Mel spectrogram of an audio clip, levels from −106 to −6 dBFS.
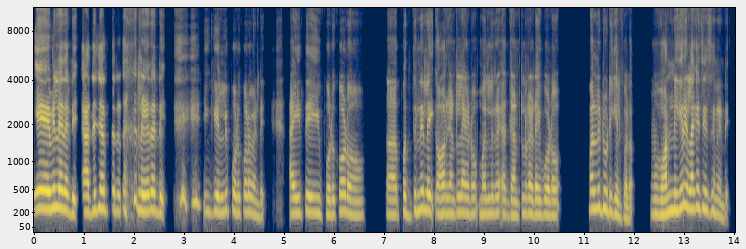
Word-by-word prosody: ఏవీ 245 0 +10
లేదండి. 220 -7 +5 0.2
అదే 205 +2 +2
చెప్తున్నాను. 230 -2 0 0.3
లేదండి. 215 -1 +4 0.9
ఇంకెళ్ళి 205 +1 -2
పడుకోడమే 200 -1 -2
అండి. 155 -1 -9 0.6
అయితే 195 +2 -1 0.2
ఈ - - -3 0.2
పడుకోడం 180 +1 -1 0.7
ఆహ్, 175 0 -1
పొద్దున్నే 210 +4 -2
లె - - +5 0.2
6 190 +1 +1
గంటలకి 190 +2 -3
లెగడం. 190 -1 -2
మళ్ళీ 185 +1 -2
రె 195 - -1 0.3
గంటలో 170 +3 -5
రెడీ 185 -1 +1
అయిపోడం, 170 -1 -2 0.7
మళ్ళీ 240 +1 +2
డ్యూటీకెళ్ళిపోడం. 180 - -2 0.6
1 190 +5 +4
ఇయర్ 270 +3 +3
ఇలాగే 245 +1 +4
చేశానండి. 190 -10 -5
195 Hz, 120 wpm, -22 LUFS, 180-220 Hz, 0.9 s, ఏవీ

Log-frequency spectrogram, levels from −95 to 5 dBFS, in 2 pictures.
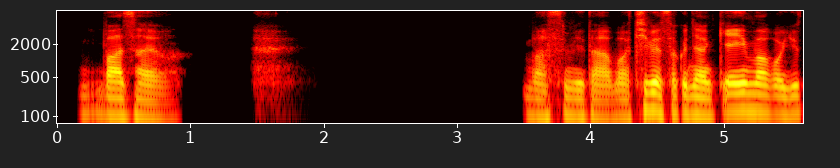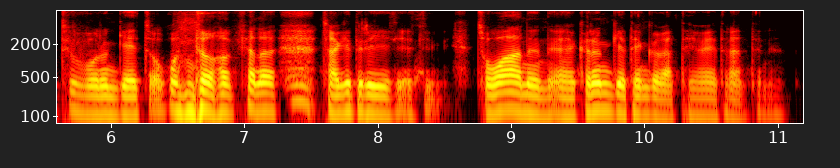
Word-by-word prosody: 맞아요. 100 -7 -3 2.5
맞습니다. 100 -2 -4
뭐 95 +1 -4
집에서 125 +3 +2
그냥 115 -3 0
게임하고 125 -3 +2
유튜브 125 +3 -6
보는 115 -1 0
게 110 0 +2
조금 140 +4 -2
더 125 -3 +5
편한 130 +1 +2 0.3
자기들이 120 -2 +2
이제 - - -9
그 - - -14 0.3
좋아하는 125 -3 +4
예 105 -1 -2
그런 130 +1 +2
게 - - +2
된 115 -2 -3
것 110 - -2
같아요, 105 +2 -6
애들한테는. 110 +3 -11
115 Hz, 285 characters per minute, -24 LUFS, 105-125 Hz, 2.5 s, 더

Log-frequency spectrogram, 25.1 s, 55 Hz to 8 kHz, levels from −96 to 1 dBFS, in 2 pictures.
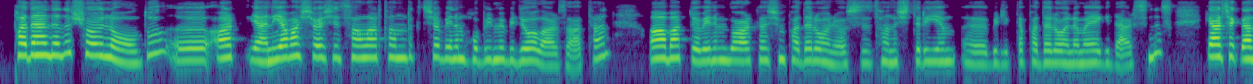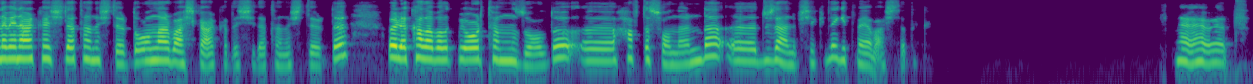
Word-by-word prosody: padel'de 305 0 +7
de 350 - -2
şöyle 300 -5 +2
oldu, 195 +3 -2
ııı, 230 -11 -2
art 265 +2 +4
yani, 225 -2 +2
yavaş 280 +3 +4
yavaş 270 -1 +1
insanlar 265 +1 +1
tanıdıkça 265 0 -4
benim 250 0 -1
hobimi 235 +1 -5
biliyorlar 215 -7 -1
zaten. 245 - -6 0.4
"A, 255 +1 +7
bak.", 260 0 +4
diyor, 215 -2 -1
"Benim 230 +1 -1
bu 225 - 0
arkadaşım 220 +2 -1
padel 225 -1 -3
oynuyor, 190 -5 -4
sizi 195 +1 -6
tanıştırayım, 215 +1 -5
eee, 180 -2 -7
birlikte 190 +1 -9
padel 200 -1 -4
oynamaya 195 0 -2
gidersiniz." 190 - -6 0.3
Gerçekten 280 -3 +6
de 250 - +6
beni 250 0 +6
arkadaşıyla 250 -1 +2
tanıştırdı, 225 -6 -5
onlar 225 +1 +2
başka 195 -6 0
arkadaşıyla 165 0 -7
tanıştırdı. 170 - -4 0.4
Öyle 265 -3 +9
kalabalık 240 -2 +3
bir 240 - -4
ortamımız 230 -4 0
oldu. 175 +12 -1
Iıı, 220 0 -4
hafta 255 -1 -6
sonlarında, 200 +9 -2
ııı, 215 -2 -4
düzenli 215 -6 -2
bir - - -13
şekilde 220 +7 -7
gitmeye 195 -8 -6
başladık. - - -13 2.5
E - - -1
evet. 200 -1 -4
225 Hz, 130 wpm, -22 LUFS, 195-255 Hz, 2.5 s, Öyle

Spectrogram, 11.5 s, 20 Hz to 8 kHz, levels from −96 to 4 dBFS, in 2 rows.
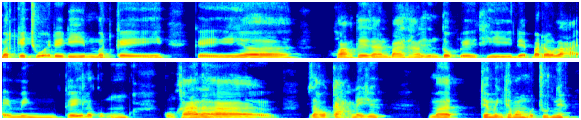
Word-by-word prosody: mất 150 +1 +2
cái 140 -2 +2
chuỗi 140 0 0
đấy 120 0 +3
đi, 125 -1 0
mất 140 +6 -2
cái 115 +8 0 0.3
cái, 140 +5 -1
ơ, 135 -3 +5 0.4
khoảng 100 -1 +1
thời 110 0 +3
gian 125 0 0
3 135 +1 +1
tháng 130 0 -3
liên 135 -2 -4
tục - - +3
đấy 120 +1 -1
thì 115 -5 -3
để - - +2
bắt - - 0
đầu 115 -1 +4
lại 110 -2 0
mình 100 -2 -4
thấy 115 +5 +2
là 140 - 0
cũng 90 +1 -7 0.4
cũng - - -9
khá - - +4
là 105 -3 +4 0.5
rào 115 -3 0
cản 110 -2 -3
đấy 115 - 0
chứ. 165 +3 -1 0.5
Mà 130 -3 +3 0.3
thế 190 - +5
mình 170 -6 +1
thắc 170 - 0
mắc 185 - +3
một - - -4
chút 180 +2 -3
nhá. 195 +1 +2
125 Hz, 215 wpm, -23 LUFS, 110-140 Hz, 0.5 s, ơ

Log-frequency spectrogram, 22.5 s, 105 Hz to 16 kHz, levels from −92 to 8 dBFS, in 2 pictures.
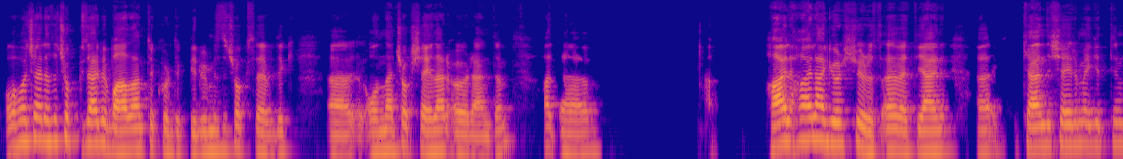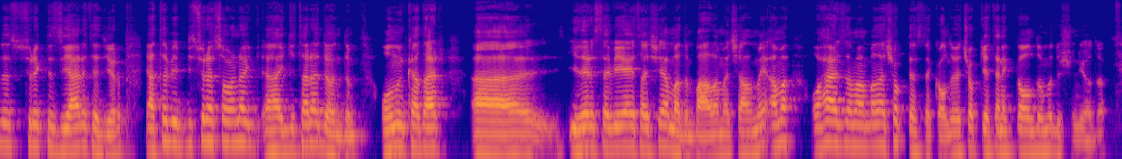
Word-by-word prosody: o 155 - -2
hocayla 180 0 +1
da 185 - -3
çok 195 +1 -4
güzel 165 +1 +3
bir 160 -4 -1
bağlantı 140 +2 +5
kurduk. 125 -3 -7
Birbirimizi 125 +2 -3
çok 150 +2 -5
sevdik. 125 -1 -5 0.3
Eee, - - 0 0.3
ondan 125 +2 0
çok 150 +4 -3
şeyler 130 -1 +2
öğrendim. 115 - -2 0.3
Hat 150 -1 -4
eee. 120 - -3
A 120 0 -2 1.8
Hâlâ 165 +3 +7
hâlâ 190 0 +5
görüşüyoruz. 165 -7 0
Evet, 135 -2 +1
yani, 130 0 +2 0.3
eee, 130 0 -2 0.3
kendi 150 +1 +3
şehrime 160 +1 -1
gittiğimde 160 +1 -6
sürekli 155 -1 -5
ziyaret 140 +2 +2
ediyorum. 115 -3 -2 0.2
Ya 140 -1 +2
tabii 170 -1 -1
bir - - -7
süre 180 +2 +1
sonra 175 0 0
g 160 -3 -10
eee, 130 0 +2
gitara 155 +5 -1
döndüm. 110 -4 -2 0.2
Onun 140 +3 +2
kadar, 145 0 +2 0.2
aaa, 120 0 +5 0.4
ileri 145 +2 +2
seviyeye 150 +1 +1
taşıyamadım 140 -6 -1
bağlama 115 +1 +2
çalmayı 125 +6 -2
ama 180 +4 0 0.2
o 145 +1 -2
her 175 -1 +6
zaman 160 -2 -1
bana 155 0 0
çok 175 +2 -6
destek 125 -6 -6
oldu 105 +4 -1
ve 125 - -2
çok 145 +2 -5
yetenekli 130 0 -2
olduğumu 130 +1 -1
düşünüyordu. 95 -7 -10
140 Hz, 165 wpm, -23 LUFS, 125-160 Hz, 1.8 s, Hâlâ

